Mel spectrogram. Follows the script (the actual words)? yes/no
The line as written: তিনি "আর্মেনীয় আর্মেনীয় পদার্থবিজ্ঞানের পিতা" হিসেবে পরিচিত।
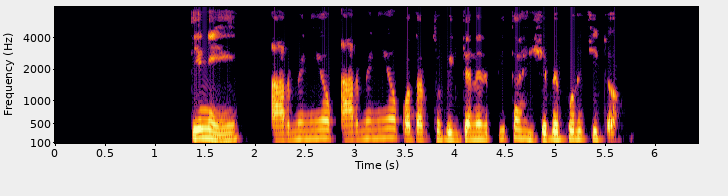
yes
